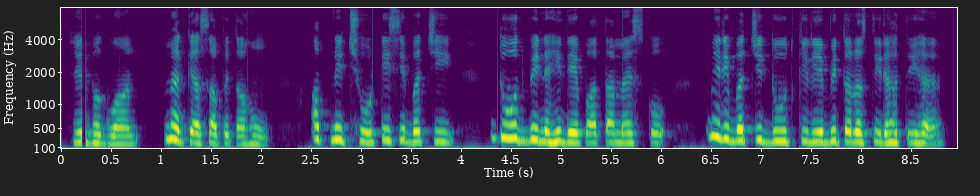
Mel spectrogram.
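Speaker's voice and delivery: father's sorrowful lament to himself; grieving father. Acted. Father brooding over his sleeping child, sorrowful. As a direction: reproach yourself sadly as a helpless father. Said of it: "Rajeshwar बहुत दुखी हो गया था".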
